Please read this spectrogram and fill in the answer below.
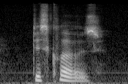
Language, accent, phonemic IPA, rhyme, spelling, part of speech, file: English, US, /dɪsˈkləʊz/, -əʊz, disclose, verb / noun, En-us-disclose.ogg
- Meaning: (verb) 1. To open up; unfasten 2. To uncover; physically expose to view 3. To expose to the knowledge of others; to make known; state openly; reveal (something); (noun) A disclosure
